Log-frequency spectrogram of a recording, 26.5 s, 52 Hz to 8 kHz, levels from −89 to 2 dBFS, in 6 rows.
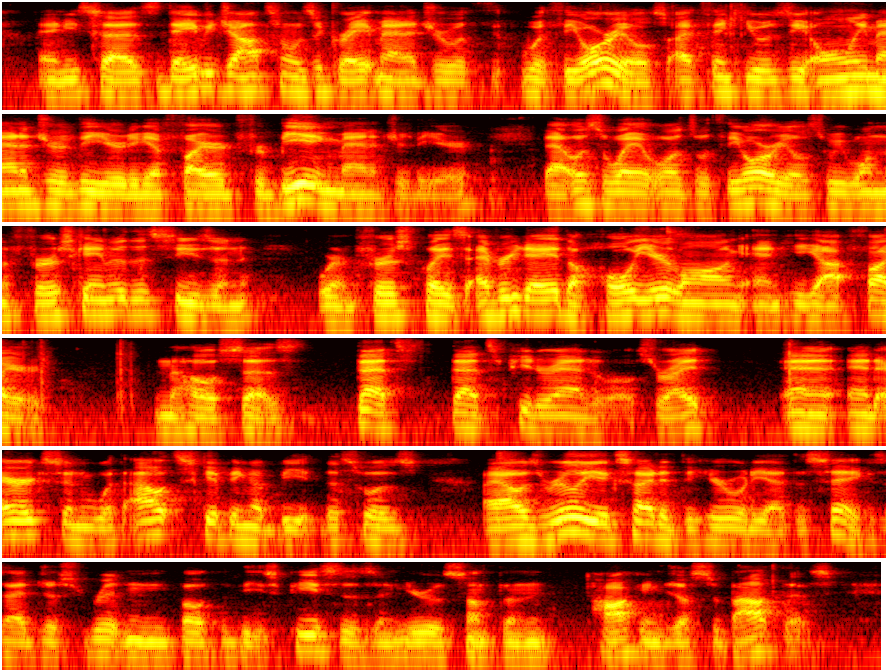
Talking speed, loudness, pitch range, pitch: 245 wpm, -22 LUFS, 100-115 Hz, 110 Hz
